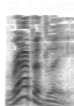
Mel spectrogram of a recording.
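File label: "rapidly", British English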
